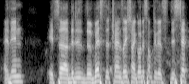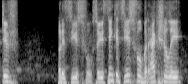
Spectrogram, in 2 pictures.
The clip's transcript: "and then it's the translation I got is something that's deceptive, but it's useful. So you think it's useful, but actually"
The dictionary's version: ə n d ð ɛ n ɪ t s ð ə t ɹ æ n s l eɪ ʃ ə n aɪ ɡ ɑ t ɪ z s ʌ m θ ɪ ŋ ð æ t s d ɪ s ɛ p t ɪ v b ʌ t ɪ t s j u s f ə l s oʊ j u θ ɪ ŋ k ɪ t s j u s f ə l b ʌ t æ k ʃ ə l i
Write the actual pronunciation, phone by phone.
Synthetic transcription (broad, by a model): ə n ð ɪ n ɪ t s ð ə t ɹ æ n s l eɪ ʃ ə n aɪ ɡ ɑ t ɪ z s ʌ m θ ɪ ŋ ð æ t s d ɪ s ɛ p t ɪ v b ʌ t ɪ t s j u s f ə l s oʊ j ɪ θ ɪ ŋ k ɪ t s j u s f ə l b ʌ t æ k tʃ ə l i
